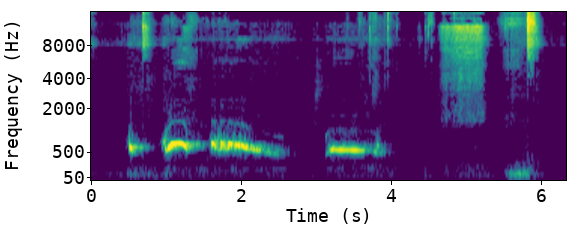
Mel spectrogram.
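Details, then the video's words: Kelantan ringneck dove, captive bird from an Indonesian breeder, its classic song used as a master to draw other doves to sing: a clipped note, then long mellow coos falling slightly, a pause and a final coo. "Masteran Suara Gacoran Derkuku Tekukur Kelantan Klasik"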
